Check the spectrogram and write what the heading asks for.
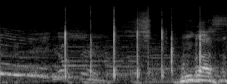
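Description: About six sharp hand smacks, irregular and a little under four a second, among men's voices.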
